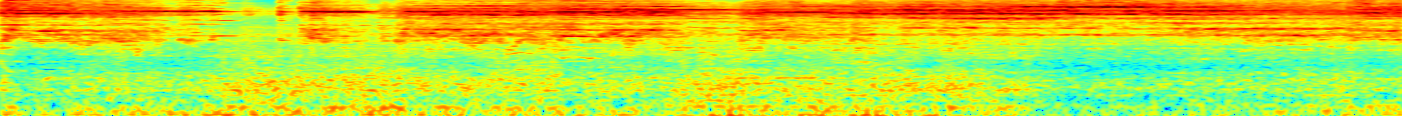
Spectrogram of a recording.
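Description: Norfolk Southern double-stack intermodal freight train rolling past, steel wheels rumbling on the rails with a steady high-pitched wheel squeal.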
